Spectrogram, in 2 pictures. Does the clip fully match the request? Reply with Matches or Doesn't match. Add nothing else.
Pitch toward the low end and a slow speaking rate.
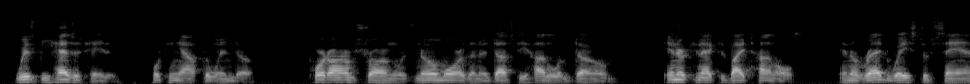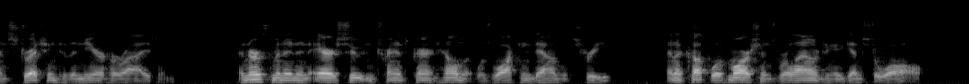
Doesn't match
